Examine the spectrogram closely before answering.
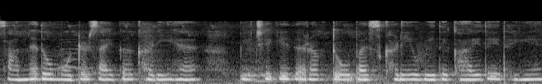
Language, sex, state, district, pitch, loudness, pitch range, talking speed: Hindi, female, Chhattisgarh, Balrampur, 225 Hz, -15 LUFS, 220-235 Hz, 175 wpm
